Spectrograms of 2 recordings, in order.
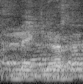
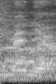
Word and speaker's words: Megna: My name is Megna, sometimes pronounced Mena. If you're Italian, you pronounce it Mena, otherwise it's Megna.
